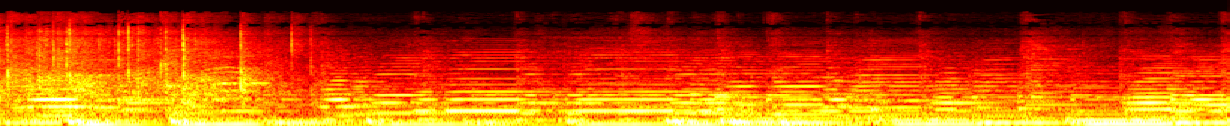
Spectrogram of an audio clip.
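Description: Live band playing an instrumental tune: held melody notes over a moving bass line, with a rougher noisy wash in the first second or so.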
